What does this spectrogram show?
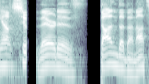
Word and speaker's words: Dandadan: Dandadan, that's how you say it.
